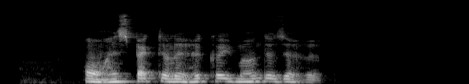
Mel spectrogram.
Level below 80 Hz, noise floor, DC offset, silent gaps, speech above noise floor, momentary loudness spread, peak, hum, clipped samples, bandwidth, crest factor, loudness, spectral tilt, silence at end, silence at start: -60 dBFS; -76 dBFS; under 0.1%; none; 56 dB; 10 LU; -4 dBFS; none; under 0.1%; 10.5 kHz; 18 dB; -21 LUFS; -8 dB/octave; 1.5 s; 0.85 s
